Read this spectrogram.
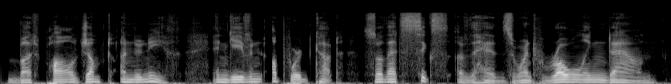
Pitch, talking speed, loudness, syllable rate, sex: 100 Hz, 160 wpm, -21 LUFS, 3.9 syllables/s, male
